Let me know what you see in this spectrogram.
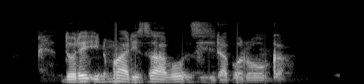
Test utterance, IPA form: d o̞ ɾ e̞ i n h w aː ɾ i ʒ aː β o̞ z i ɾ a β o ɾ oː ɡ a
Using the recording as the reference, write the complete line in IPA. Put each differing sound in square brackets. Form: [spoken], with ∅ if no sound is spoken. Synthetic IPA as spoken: d o̞ ɾ e̞ i n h w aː ɾ i [z] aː β o̞ z i ɾ a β o ɾ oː ɡ a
